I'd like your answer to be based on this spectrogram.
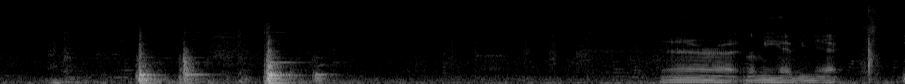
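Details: Chiropractic neck adjustment of a returning male patient: several sharp cracks in quick succession, then a brief voiced sound; joint cavitation (neck adjustment crack).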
